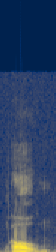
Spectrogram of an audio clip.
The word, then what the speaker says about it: Om: So, now, the general description of Om is that it's a three-syllable word with A, U, and M. Om. A, U, and M, which is Om.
